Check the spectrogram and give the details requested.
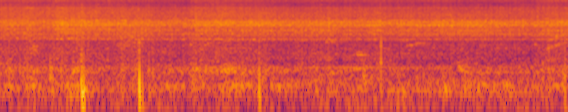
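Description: Diced carrots and potatoes sizzling in hot oil in an open aluminium pressure cooker, a steady hiss with a few sharp clicks now and then.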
